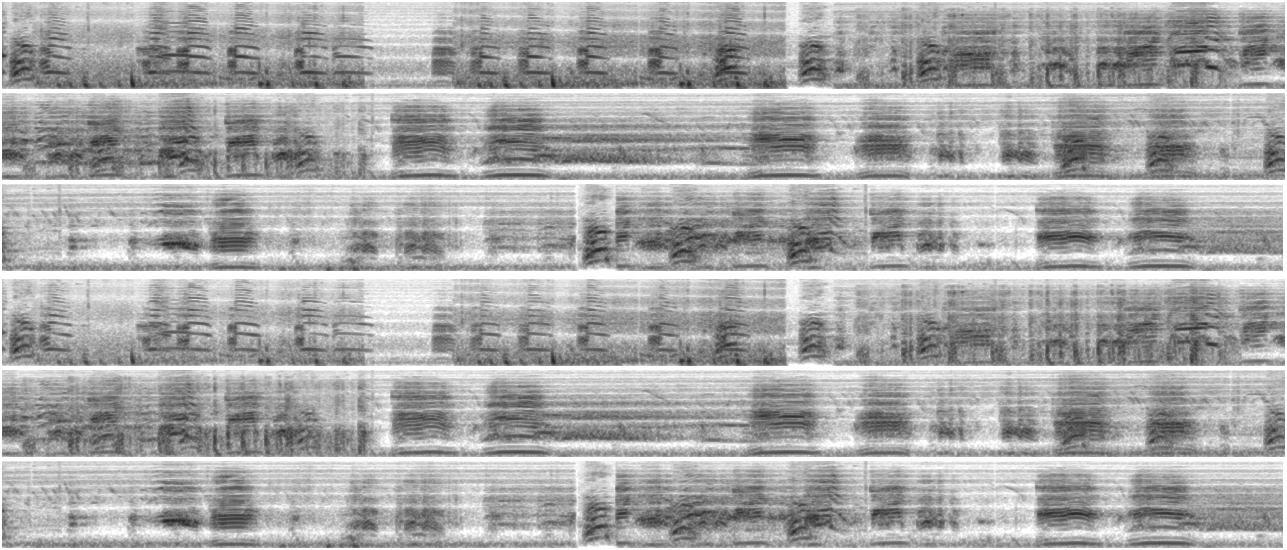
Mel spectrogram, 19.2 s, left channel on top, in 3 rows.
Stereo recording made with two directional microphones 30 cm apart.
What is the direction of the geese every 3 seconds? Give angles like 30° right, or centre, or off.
40° left, 30° left, 20° left, 10° left, centre, 10° right, 10° right.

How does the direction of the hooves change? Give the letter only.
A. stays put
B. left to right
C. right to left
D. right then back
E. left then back
B.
